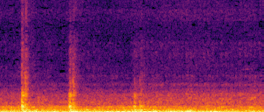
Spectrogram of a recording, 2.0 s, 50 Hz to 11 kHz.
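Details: Honda Jazz 7-speed automatic idling in drive after repair of strong vibration in drive or reverse: low, even rumble with only a couple of light clicks, no shudder or drumming; normal idle in drive.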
